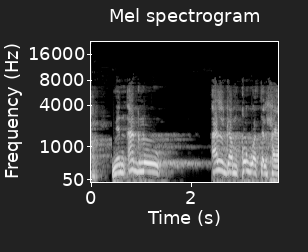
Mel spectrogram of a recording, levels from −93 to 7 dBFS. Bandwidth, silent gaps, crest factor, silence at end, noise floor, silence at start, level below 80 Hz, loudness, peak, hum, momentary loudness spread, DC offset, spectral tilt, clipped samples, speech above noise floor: 7.4 kHz; none; 10 dB; 0 s; -35 dBFS; 0 s; -38 dBFS; -10 LUFS; -2 dBFS; none; 17 LU; 0.3%; -7.5 dB/octave; under 0.1%; 26 dB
